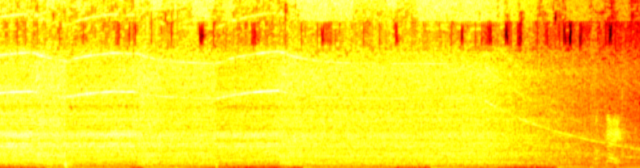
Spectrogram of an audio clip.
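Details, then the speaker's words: Bissell ProHeat Revolution carpet cleaner suction troubleshooting, motor test with plastic over the intake: loud, steady, high rushing roar with no grinding, rattling or dropouts; suction motor is fine. "so that lets you know right away. The motor is fine, right?"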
